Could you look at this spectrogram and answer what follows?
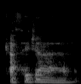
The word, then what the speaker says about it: cathédrale: And the guy who was teaching me how to say it literally, I shit you not, said, say the English word cathedral, but in a French accent. – Cathedrale. – if you roll the R at the back of your throat, cathedrale.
